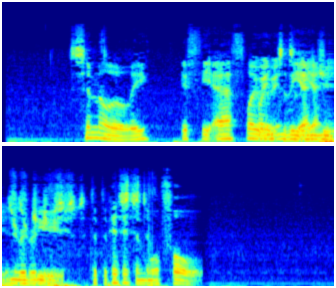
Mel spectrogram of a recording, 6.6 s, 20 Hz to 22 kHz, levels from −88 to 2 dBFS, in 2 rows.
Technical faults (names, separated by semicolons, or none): low-delay AAC compression; AAC frame loss with concealment; doubled audio track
